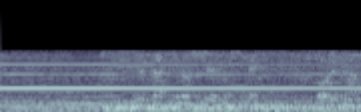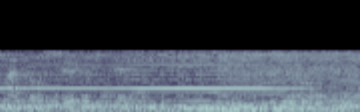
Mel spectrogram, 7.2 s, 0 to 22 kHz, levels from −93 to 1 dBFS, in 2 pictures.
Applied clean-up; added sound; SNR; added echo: none; Wind instrument, woodwind instrument; 2 dB; reverberation time 0.9 s.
